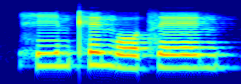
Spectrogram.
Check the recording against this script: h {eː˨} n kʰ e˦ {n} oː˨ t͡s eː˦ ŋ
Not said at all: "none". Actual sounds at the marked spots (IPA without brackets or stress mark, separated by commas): iː˨, ŋ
